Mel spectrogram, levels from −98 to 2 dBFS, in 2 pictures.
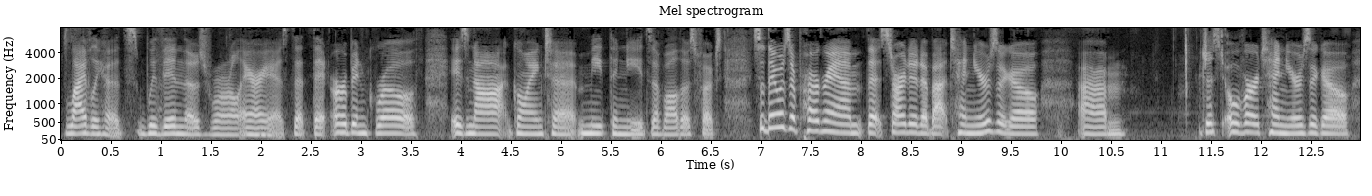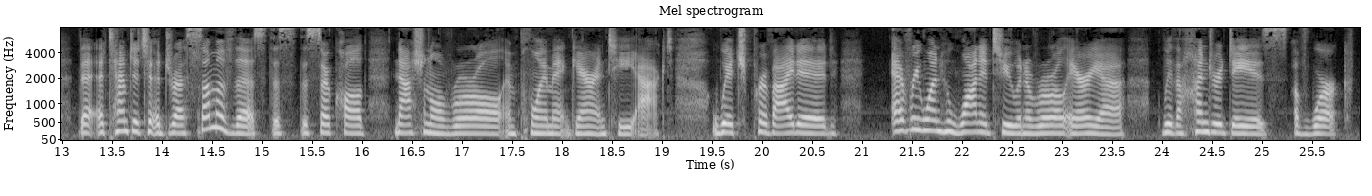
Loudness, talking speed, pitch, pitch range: -18 LUFS, 155 wpm, 205 Hz, 195-230 Hz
